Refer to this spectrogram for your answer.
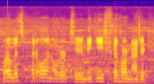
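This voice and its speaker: In a slightly high, steady voice at a normal pace, a man casually narrates a vlog as he wanders a theme park among rides and queues. Music plays clearly in the background.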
